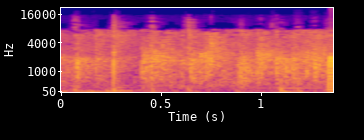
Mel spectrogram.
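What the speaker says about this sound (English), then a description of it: "Big round of applause." A brief round of applause from a small group, a second and a half of steady clapping with a few sharper claps standing out.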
